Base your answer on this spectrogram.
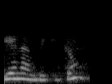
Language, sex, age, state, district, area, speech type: Kannada, female, 18-30, Karnataka, Mysore, urban, conversation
